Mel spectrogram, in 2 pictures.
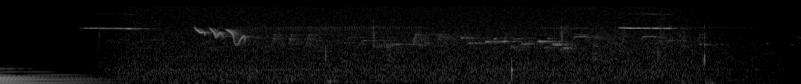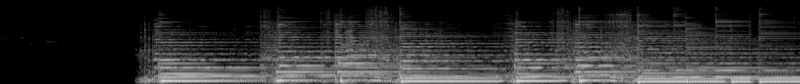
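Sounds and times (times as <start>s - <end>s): steady outdoor hiss: 0.8s - 8.8s
birds chirping: 0.8s - 9.0s.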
